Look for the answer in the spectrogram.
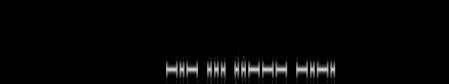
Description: Morse code, heard as a keyed tone, about 36 wpm, 700 Hz. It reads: KS2C
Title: USA Call Signs - 4 Characters - Repeated 2x - 35wpm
